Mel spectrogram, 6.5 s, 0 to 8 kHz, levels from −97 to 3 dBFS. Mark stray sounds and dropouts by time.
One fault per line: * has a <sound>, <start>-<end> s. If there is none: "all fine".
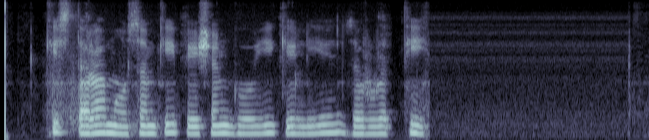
all fine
